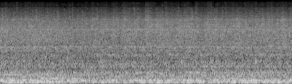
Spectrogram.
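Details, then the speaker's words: Monte Carlo V8, automatic, no driveshaft, first start while setting timing: loud, fast, hard-edged idle with a slightly uneven, lumpy beat; about 45 degrees advance at idle, too much, timing to be reduced. "Oh, we're lost way too much. Take some timing out of it. It had like 45 degrees at idle."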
